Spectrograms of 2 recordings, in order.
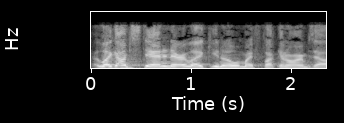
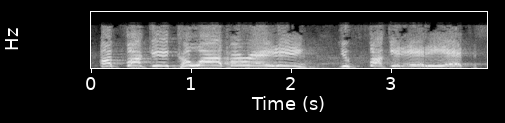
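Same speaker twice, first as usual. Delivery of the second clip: full-blown high, furious scream; re-enacted meltdown, screamed at the top; slow screamed protest ending in an insult; screaming outburst; 4 dB louder, slower than usual. Retold blow-up at screeners.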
